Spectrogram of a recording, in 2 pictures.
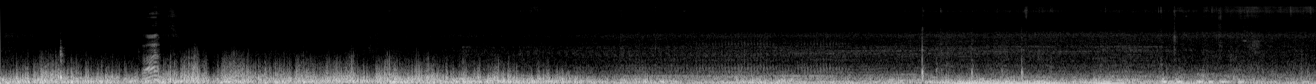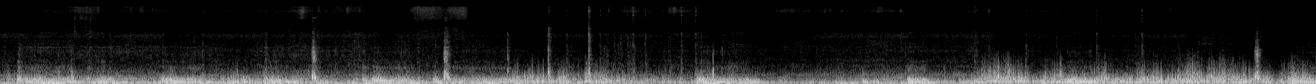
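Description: Wind gusts and buffets the microphone outdoors.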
